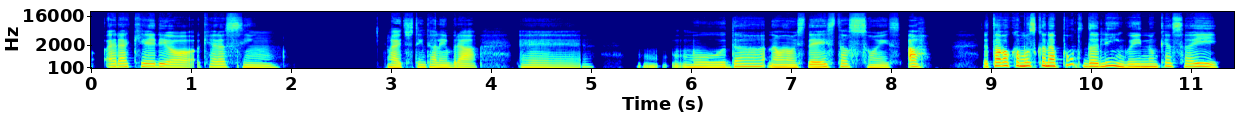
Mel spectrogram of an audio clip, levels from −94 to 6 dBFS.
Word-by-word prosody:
Era 195 Hz, +1 st, -1 dB
aquele, 200 Hz, -2 st, -1 dB
oh, 160 Hz, -2 st, -1 dB
que 190 Hz, -, -12 dB
era 180 Hz, 0 st, -2 dB
assim 150 Hz, -5 st, -7 dB, 1.1 s
Ai, 160 Hz, -3 st, -1 dB
deixa -, -, -15 dB
eu -, -, -19 dB
tentar 170 Hz, 0 st, -5 dB
lembrar, 150 Hz, -3 st, -4 dB, 0.4 s
eh, 155 Hz, -2 st, -8 dB, 0.6 s
hum -, -, -10 dB, 0.2 s
hum. -, -, -9 dB
"Muda" 170 Hz, +5 st, -2 dB
Não 165 Hz, -5 st, -1 dB
não, 160 Hz, -, 0 dB
isso 155 Hz, -, -6 dB
daí 170 Hz, 0 st, +3 dB
é -, -, +2 dB
Estações. 160 Hz, -6 st, -6 dB
Ah, 205 Hz, -3 st, +2 dB, 0.6 s
eu 190 Hz, -, -2 dB
estava 245 Hz, +3 st, +7 dB
com 255 Hz, -, +2 dB
a 240 Hz, -, +8 dB
música 245 Hz, +1 st, +6 dB
na 235 Hz, -, +10 dB
ponta 300 Hz, -3 st, -5 dB
da 215 Hz, 0 st, +5 dB
língua 205 Hz, -5 st, +4 dB
e 185 Hz, -, +1 dB
não 190 Hz, 0 st, +1 dB
quer 225 Hz, +1 st, -2 dB
sair. 200 Hz, -4 st, +1 dB
180 Hz, 185 wpm, -23 LUFS, 160-205 Hz, 1.1 s, na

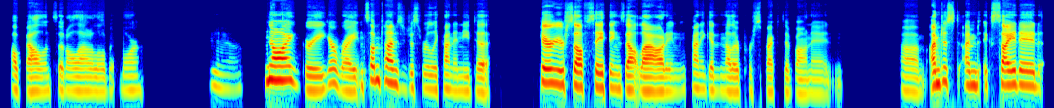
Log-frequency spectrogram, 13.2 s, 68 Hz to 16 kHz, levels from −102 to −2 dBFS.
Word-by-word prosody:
Help 175 Hz, -3 st, -7 dB
balance 160 Hz, 0 st, -6 dB
it 175 Hz, -2 st, -9 dB
all 165 Hz, 0 st, -8 dB
out 165 Hz, 0 st, -8 dB
a -, -, -11 dB
little 160 Hz, -1 st, -11 dB
bit 170 Hz, -, -22 dB
more. 175 Hz, 0 st, -14 dB, 0.9 s
Yeah. 215 Hz, -2 st, -15 dB, 0.6 s
No, 285 Hz, 0 st, +9 dB
I 280 Hz, 0 st, +9 dB
agree, 175 Hz, -10 st, -3 dB
you're 240 Hz, +8 st, -3 dB
right, 165 Hz, -4 st, -4 dB
and 210 Hz, -, -15 dB
sometimes 265 Hz, -5 st, +2 dB
you 185 Hz, -, -25 dB
just 195 Hz, 0 st, -13 dB
really 180 Hz, -2 st, -9 dB
kinda 180 Hz, -2 st, -8 dB
need 165 Hz, -1 st, -14 dB
to 160 Hz, -2 st, -5 dB, 0.6 s
hear 250 Hz, -2 st, +7 dB
yourself 225 Hz, -3 st, +4 dB
say 200 Hz, -2 st, +1 dB
things 185 Hz, -2 st, -9 dB
out 175 Hz, -1 st, +2 dB
loud 160 Hz, -1 st, +3 dB
and 160 Hz, +1 st, -15 dB
kinda 190 Hz, -2 st, -6 dB
get 175 Hz, -2 st, -9 dB
another 165 Hz, -1 st, -7 dB
perspective 155 Hz, -1 st, -13 dB
on 145 Hz, -1 st, -10 dB
it. 145 Hz, -1 st, -17 dB, 0.9 s
Um, 160 Hz, -3 st, -10 dB
I'm 215 Hz, +3 st, +6 dB
just 265 Hz, +1 st, -6 dB
I'm 220 Hz, 0 st, -2 dB
excited 220 Hz, -2 st, +2 dB
175 Hz, 185 wpm, -21 LUFS, 165-220 Hz, 0.9 s, No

